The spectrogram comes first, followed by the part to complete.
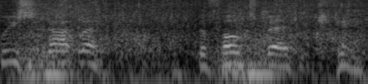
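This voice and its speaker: A man's voice: sits high, fairly even intonation, normal speed, over loud music. A man acting a weathered, sentimental middle-aged outlaw leader in a Western game, telling things theatrically. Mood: reassuring. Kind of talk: video game cutscene acting. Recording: clearly noisy, water and boat outdoors.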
